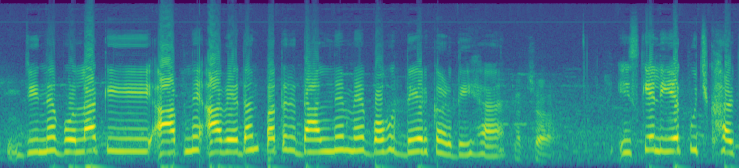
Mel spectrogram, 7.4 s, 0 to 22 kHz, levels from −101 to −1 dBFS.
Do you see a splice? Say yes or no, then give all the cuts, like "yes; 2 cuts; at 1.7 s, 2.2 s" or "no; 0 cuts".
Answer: no; 0 cuts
